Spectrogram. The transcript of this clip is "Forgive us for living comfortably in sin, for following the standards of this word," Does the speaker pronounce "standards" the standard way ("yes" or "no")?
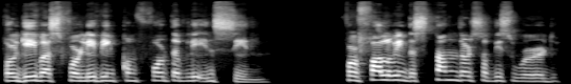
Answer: no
